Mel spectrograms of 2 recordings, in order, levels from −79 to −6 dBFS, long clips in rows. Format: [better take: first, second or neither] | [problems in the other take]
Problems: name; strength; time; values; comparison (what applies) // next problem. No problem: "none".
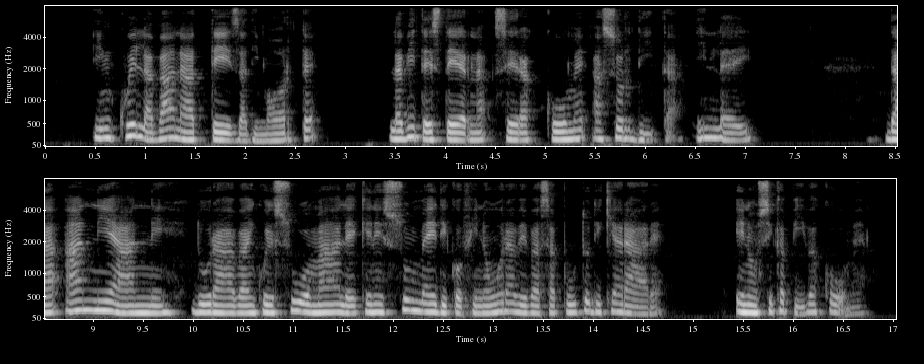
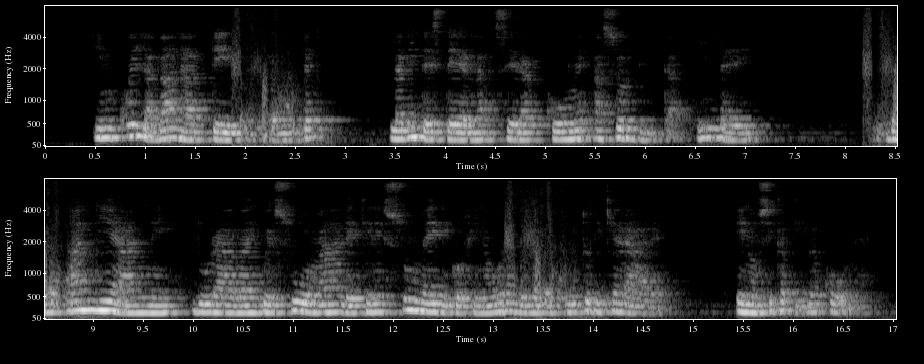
first | noise reduction (neural separator model SepFormer DNS4)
